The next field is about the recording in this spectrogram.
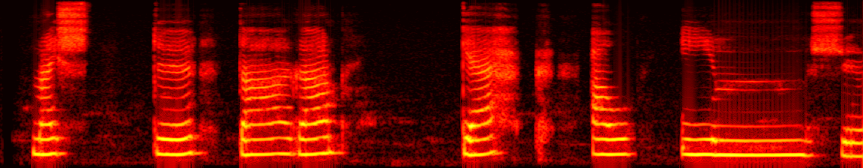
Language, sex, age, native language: Icelandic, female, 8, Icelandic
